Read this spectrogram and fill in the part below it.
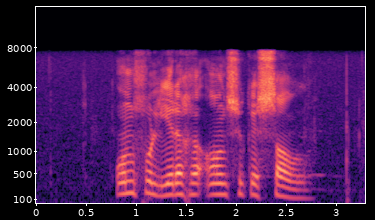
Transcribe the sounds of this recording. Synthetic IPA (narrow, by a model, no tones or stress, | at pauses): ʔɔnfɔliəɾəχəʔɑːnsukəsɐlˠ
